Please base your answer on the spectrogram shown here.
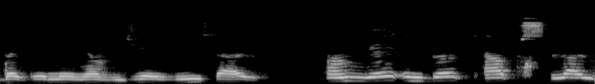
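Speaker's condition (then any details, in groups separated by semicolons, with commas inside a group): Cerebral palsy; from birth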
